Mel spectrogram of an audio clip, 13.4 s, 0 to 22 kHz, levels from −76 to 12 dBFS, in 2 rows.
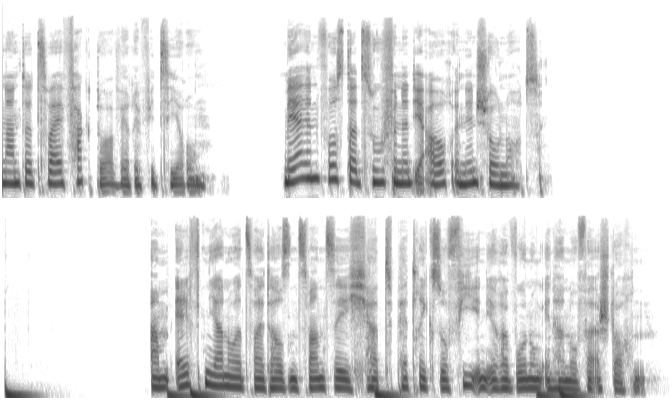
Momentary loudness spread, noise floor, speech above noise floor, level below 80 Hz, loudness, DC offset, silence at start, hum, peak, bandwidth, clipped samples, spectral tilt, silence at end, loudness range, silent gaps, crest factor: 8 LU; -74 dBFS; 56 dB; -28 dBFS; -19 LUFS; under 0.1%; 0 s; none; -4 dBFS; 17 kHz; under 0.1%; -5 dB/octave; 0.25 s; 6 LU; 2.28-2.77 s, 5.50-6.70 s; 16 dB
